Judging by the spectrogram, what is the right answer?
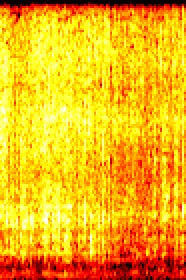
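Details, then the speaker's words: Buried pool pipe leak on the skimmer suction line, which lost pressure in testing: tracer gas was pushed through the pipes and escapes with a steady watery hiss and fine bubbling, pinpointing the leak. "Et on entend très bien. Fuite détectée."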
